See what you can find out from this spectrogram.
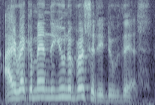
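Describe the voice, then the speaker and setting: An actor playing an earnest official making a formal, declarative recommendation in a 1950s radio drama. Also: male voice, sits high, big pitch swings, fast, a bit bright. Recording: vintage 1950s radio recording.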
